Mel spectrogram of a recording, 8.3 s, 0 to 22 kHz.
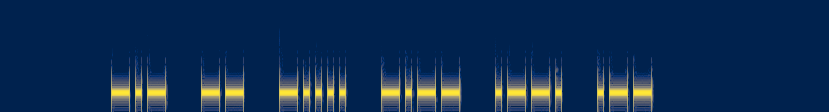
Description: Morse code, heard as a keyed tone, about 20 wpm, spaced as for 15 wpm, 700 Hz. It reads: KM6YPW
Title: 200 Lesson 32g - Letter k - Call Signs 20wpm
